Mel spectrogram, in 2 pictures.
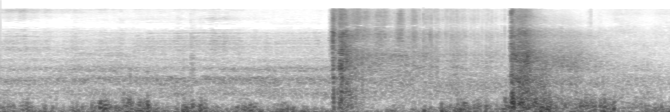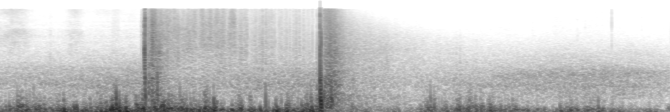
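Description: Airbomb single-shot fireworks going off: four sharp bangs, in two pairs about a second and a half apart, over a low rumble.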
